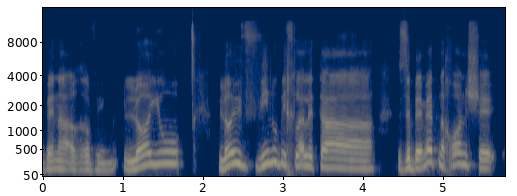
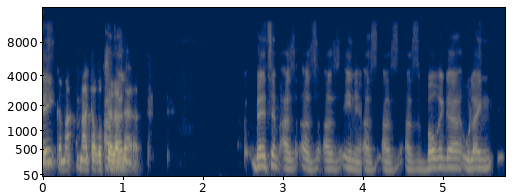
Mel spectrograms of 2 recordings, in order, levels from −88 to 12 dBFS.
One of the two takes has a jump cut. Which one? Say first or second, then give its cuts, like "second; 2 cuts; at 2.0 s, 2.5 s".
second; 1 cut; at 4.0 s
